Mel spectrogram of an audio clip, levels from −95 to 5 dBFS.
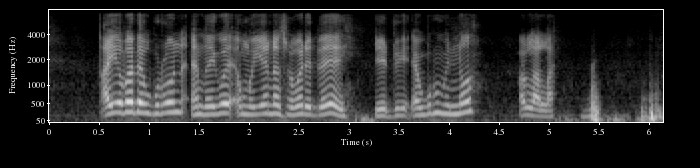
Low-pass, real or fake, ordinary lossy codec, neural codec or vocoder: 7.2 kHz; fake; none; codec, 24 kHz, 0.9 kbps, WavTokenizer, small release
